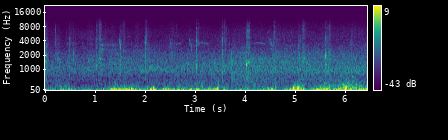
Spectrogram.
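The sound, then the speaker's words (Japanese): Steady footsteps of a person on a morning walk in a neighbourhood near home, an even rhythm of soft crunching steps over a low rumble of wind, with faint high chirps now and then in the background. “外を歩きながら雑談”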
